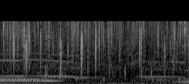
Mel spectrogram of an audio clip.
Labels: {"label": "biophony", "recorder": "SoundTrap 300"}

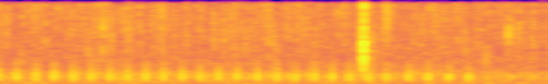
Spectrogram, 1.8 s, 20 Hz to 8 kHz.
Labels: {"label": "biophony, rattle", "recorder": "SoundTrap 500"}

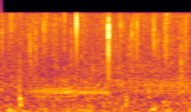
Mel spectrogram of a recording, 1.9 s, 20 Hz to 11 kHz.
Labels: {"label": "biophony, croak", "recorder": "SoundTrap 500"}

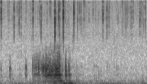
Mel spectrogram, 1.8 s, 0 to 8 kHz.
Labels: {"label": "biophony, low growl", "recorder": "SoundTrap 300"}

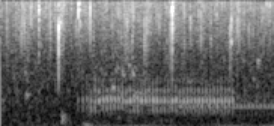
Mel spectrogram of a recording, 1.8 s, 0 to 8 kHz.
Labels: {"label": "biophony, croak", "recorder": "SoundTrap 500"}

